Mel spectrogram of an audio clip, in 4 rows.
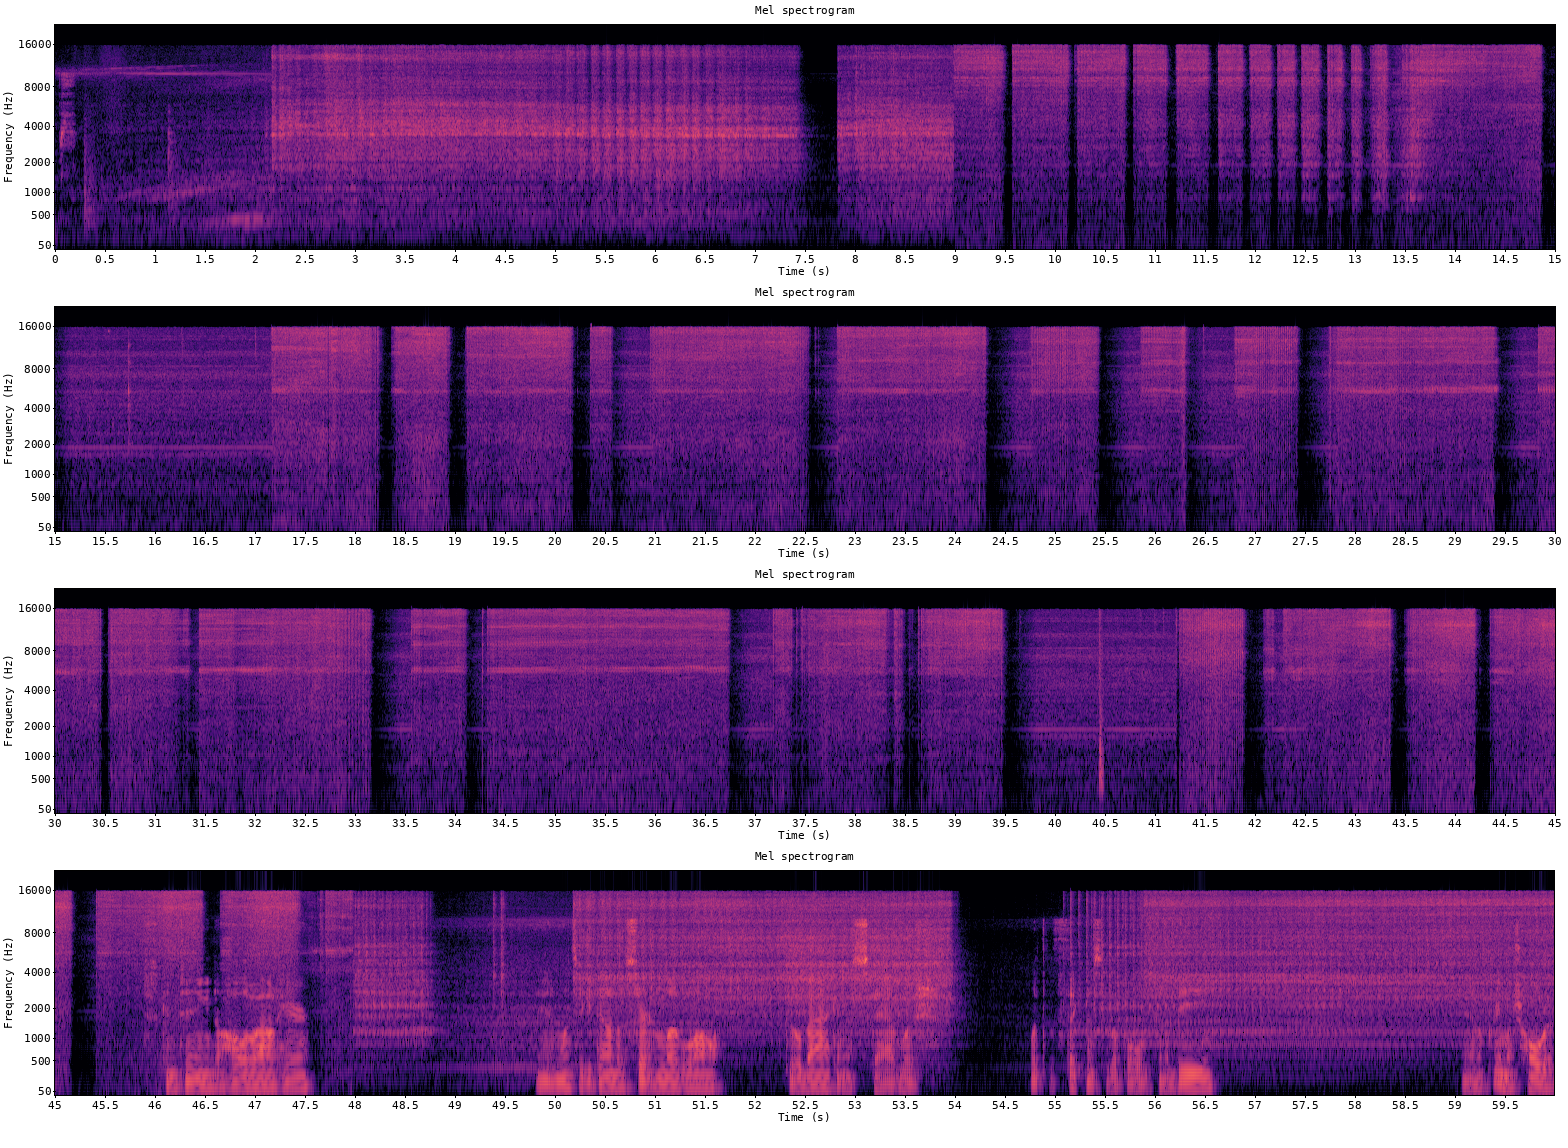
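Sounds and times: lathe gouge scraping wood: 50.2 - 54.1, 55.1 - 57.8.

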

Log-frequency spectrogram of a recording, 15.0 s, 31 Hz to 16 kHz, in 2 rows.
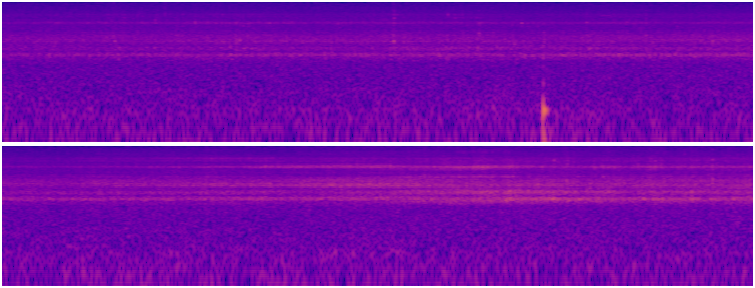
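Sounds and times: sharp low thump: 5.4 - 5.6.

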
